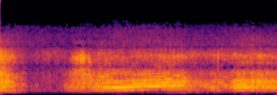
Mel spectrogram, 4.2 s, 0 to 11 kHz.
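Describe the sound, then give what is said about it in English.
A taxi cab drives off, its engine giving a steady hum that rises slightly in pitch as the car pulls away. The sound swells louder midway, eases, then builds again. “Can't we run out in a cab? Oh, all right. Let's get in this one. Sure. Driver, take us to 451 North Beverly Drive.”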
